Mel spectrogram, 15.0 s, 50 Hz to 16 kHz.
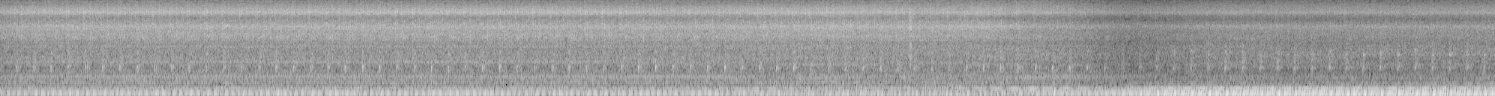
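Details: V8 idling with a steady, hollow knock about twice a second under the low rumble. Piston slap is suspected on a new engine with only 15,000 km.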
